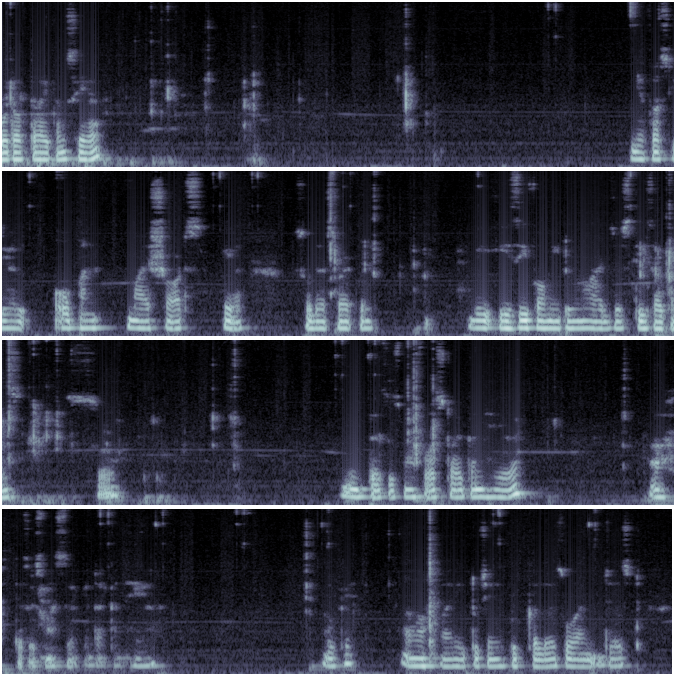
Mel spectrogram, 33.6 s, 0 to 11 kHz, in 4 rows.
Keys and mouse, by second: 0.1 Down, 0.2 Down, 0.4 Down, 0.6 Down, 0.7 Down, 0.9 Down, 1.0 Down, 1.2 Down, 1.4 Down, 1.5 Down, 1.8 Right, 12.6 shift+click, 13.5 s, 14.3 d, 16.5 ctrl+s, 17.0 Down, 17.2 Down, 17.3 Down, 17.5 Down, 18.0 Left, 18.3 Left, 18.5 Left, 18.7 Left, 18.9 Left, 22.1 Right.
